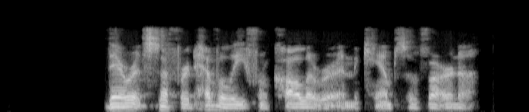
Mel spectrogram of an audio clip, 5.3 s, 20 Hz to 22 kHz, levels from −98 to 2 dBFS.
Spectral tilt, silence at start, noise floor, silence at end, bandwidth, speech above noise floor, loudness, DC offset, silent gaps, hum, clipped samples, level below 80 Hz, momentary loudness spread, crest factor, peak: -4.5 dB/octave; 1.05 s; under -90 dBFS; 0.55 s; 8 kHz; over 70 dB; -21 LUFS; under 0.1%; none; none; under 0.1%; -64 dBFS; 10 LU; 18 dB; -4 dBFS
